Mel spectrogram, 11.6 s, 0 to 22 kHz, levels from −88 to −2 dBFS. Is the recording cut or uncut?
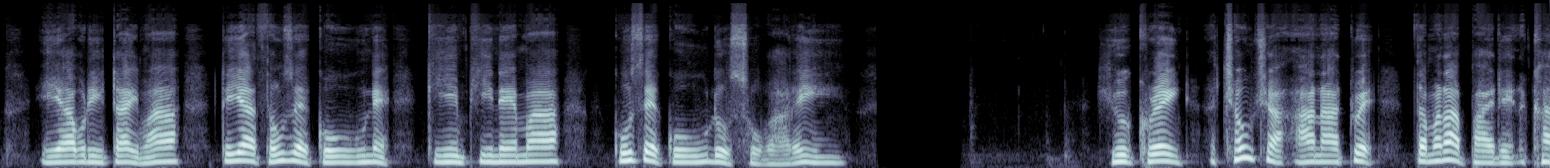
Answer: uncut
